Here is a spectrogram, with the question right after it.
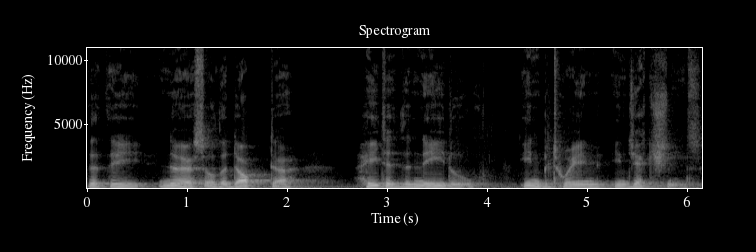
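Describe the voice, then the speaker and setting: With an Australian accent, a man speaks at a very slow pace. His intonation is monotone and flat. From Melbourne, Australia. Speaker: surgeon. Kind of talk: interview. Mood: calm reminiscing. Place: studio. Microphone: lapel.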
